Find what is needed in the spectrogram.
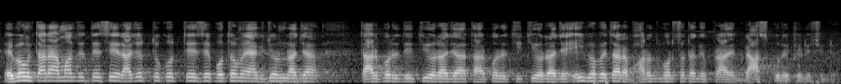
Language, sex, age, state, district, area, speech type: Bengali, male, 60+, West Bengal, Purulia, rural, spontaneous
